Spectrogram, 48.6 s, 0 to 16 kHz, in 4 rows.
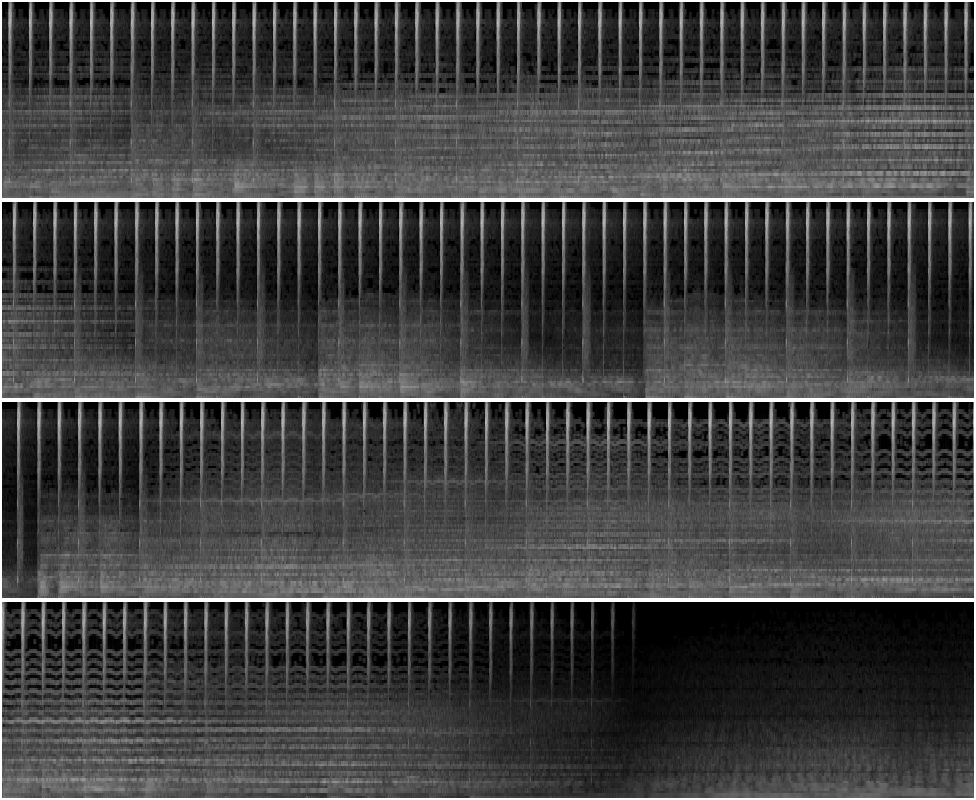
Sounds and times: Music: 0.0s - 48.6s.

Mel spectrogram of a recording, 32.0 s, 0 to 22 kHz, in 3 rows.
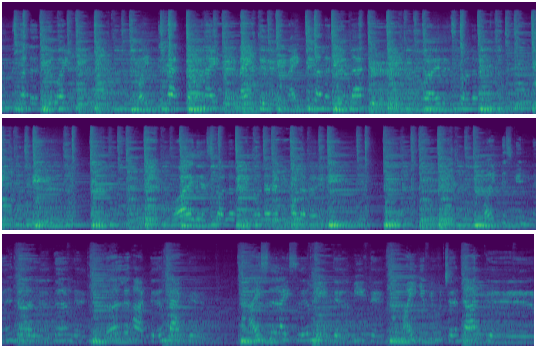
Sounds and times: Acoustic guitar: 0.0s - 32.0s
Strum: 0.0s - 32.0s.

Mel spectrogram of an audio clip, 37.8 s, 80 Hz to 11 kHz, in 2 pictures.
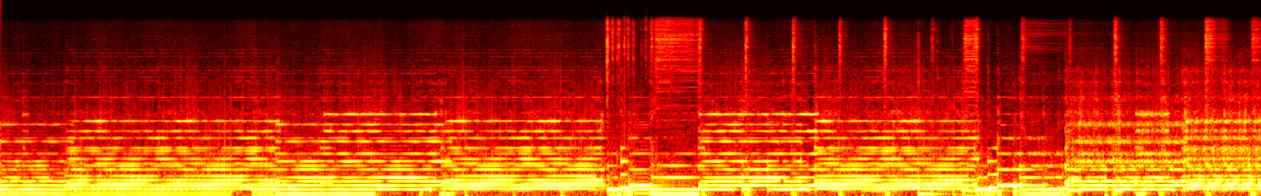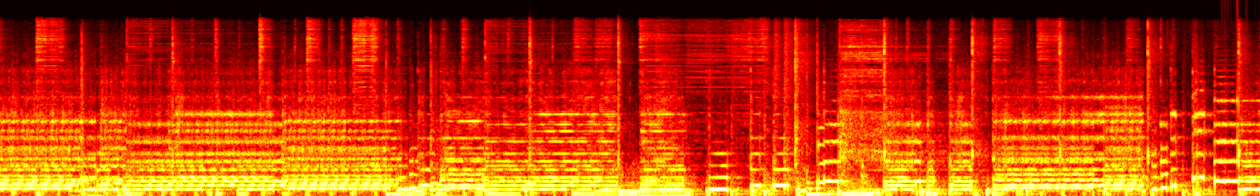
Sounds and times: Hammond organ: 0.0s - 37.8s.

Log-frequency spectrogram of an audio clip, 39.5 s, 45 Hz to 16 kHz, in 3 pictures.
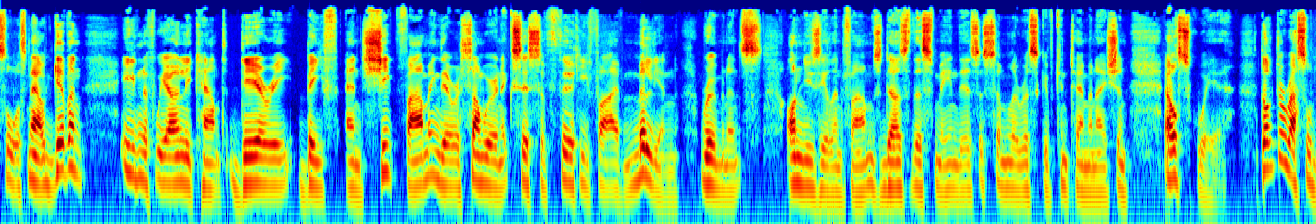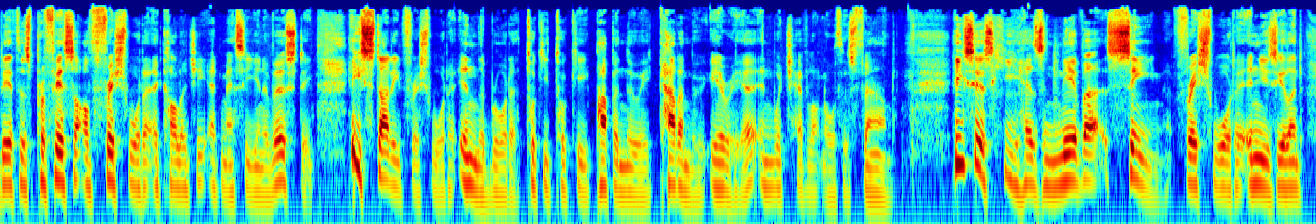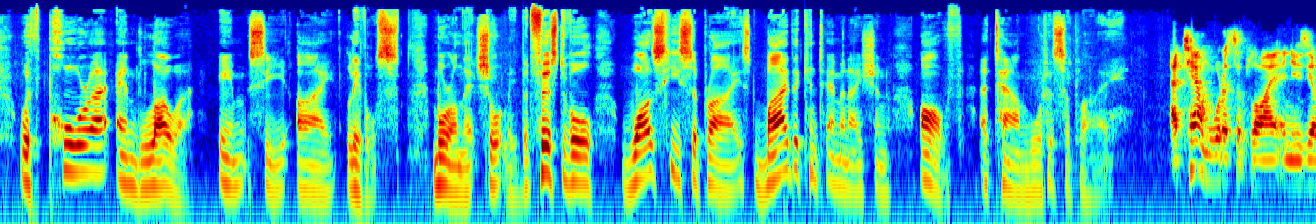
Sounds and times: Speech: 0.0s - 22.1s, 22.7s - 39.4s.

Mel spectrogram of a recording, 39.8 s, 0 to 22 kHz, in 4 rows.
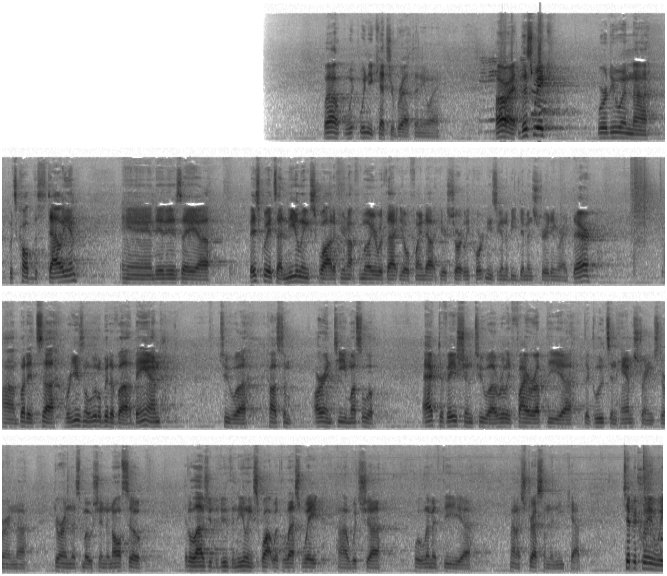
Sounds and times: Speech: 7.2s - 8.4s, 11.8s - 18.9s, 19.9s - 22.5s, 23.2s - 25.6s, 26.2s - 32.0s, 32.6s - 38.6s, 39.2s - 39.7s.

